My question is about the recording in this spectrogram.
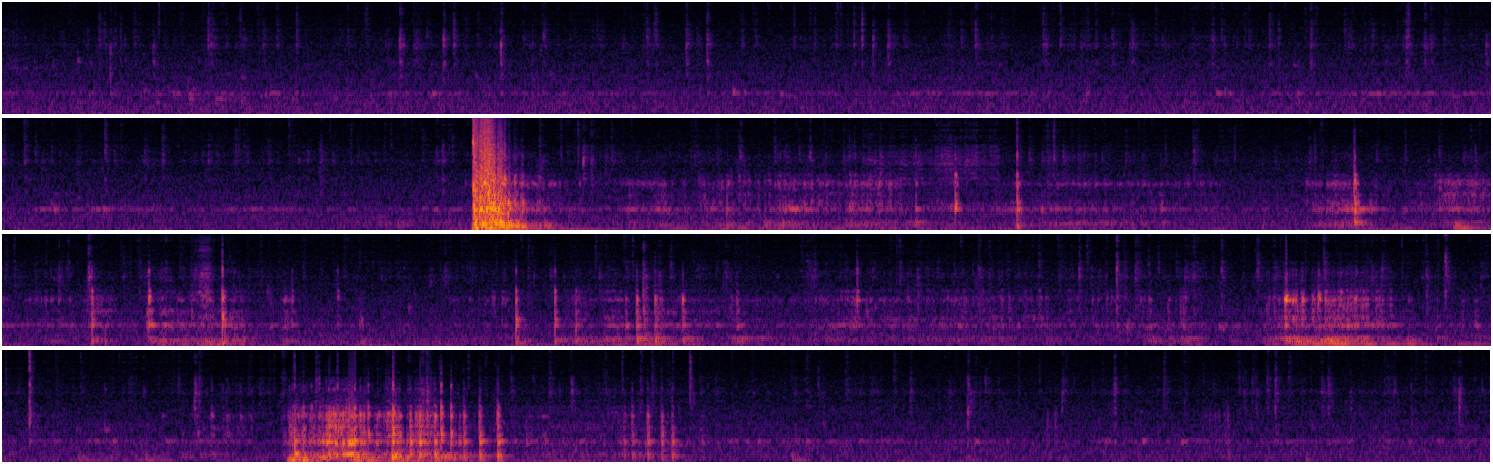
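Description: Underwater, a rubber-band speargun fires with one sharp crack about ten seconds in, spearing a cuttlefish. Scattered knocks, clicks and short bubbling bursts follow as the speared cuttlefish is handled on the shaft, over a faint steady hum.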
